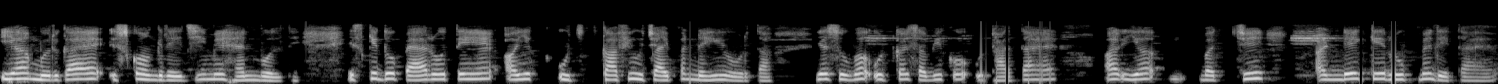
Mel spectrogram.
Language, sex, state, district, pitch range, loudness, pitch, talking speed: Hindi, female, Uttar Pradesh, Varanasi, 205-250 Hz, -16 LUFS, 230 Hz, 150 wpm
